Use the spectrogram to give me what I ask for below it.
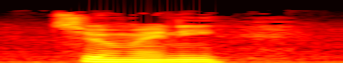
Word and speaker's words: Tchouaméni: Tchouaméni, ¿se dice así? – Tchouaméni. – Tchouaméni y Koundé, viejos amigos de su etapa en el Girondins, se retan para la batalla de la Liga.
